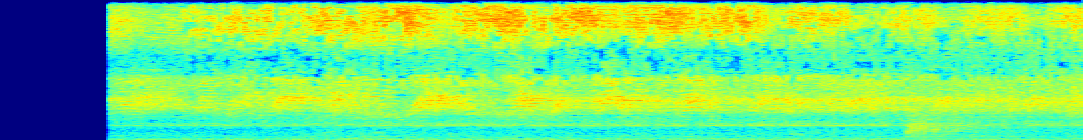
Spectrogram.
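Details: Cicadas singing in summer, a dense continuous high buzzing hiss with faint pulsing in the upper range, steady throughout after a short silent start.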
